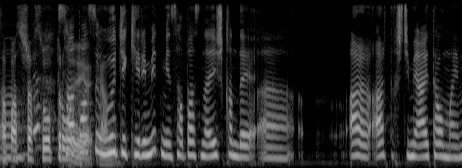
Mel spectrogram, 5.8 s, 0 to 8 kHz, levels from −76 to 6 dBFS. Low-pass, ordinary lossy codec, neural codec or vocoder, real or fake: 7.2 kHz; none; none; real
